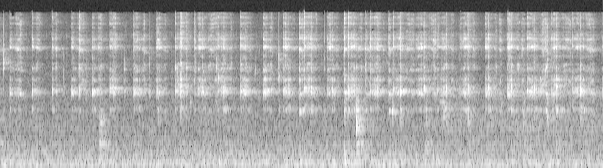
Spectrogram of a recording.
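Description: Metal fork beating raw eggs in a ceramic bowl: a rapid, steady run of light clinks as the tines strike the side of the bowl.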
